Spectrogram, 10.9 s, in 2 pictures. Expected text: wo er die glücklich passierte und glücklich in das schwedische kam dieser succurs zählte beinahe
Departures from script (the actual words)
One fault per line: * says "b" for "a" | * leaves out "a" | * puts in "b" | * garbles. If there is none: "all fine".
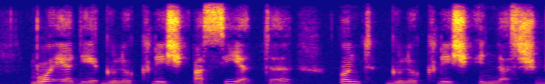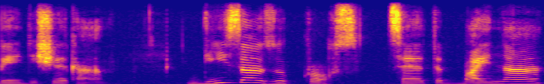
all fine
